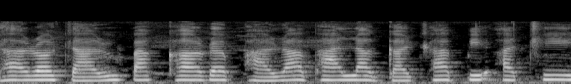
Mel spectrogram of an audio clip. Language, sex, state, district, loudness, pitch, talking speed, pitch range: Odia, female, Odisha, Sambalpur, -16 LUFS, 200 Hz, 85 wpm, 195-205 Hz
